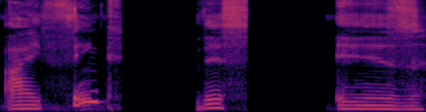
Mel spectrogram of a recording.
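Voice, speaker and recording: A man's voice: fairly low pitch, wildly swooping pitch, extremely slow, vocal fry, warm tone, dry recording, studio quality. A man co-hosting a podcast, chatting casually as he thinks through a guessing game. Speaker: podcast co-host.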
